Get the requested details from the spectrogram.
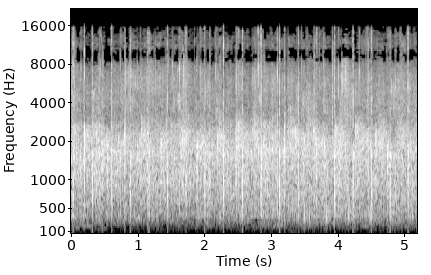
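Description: An audience applauds steadily in a small hall.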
